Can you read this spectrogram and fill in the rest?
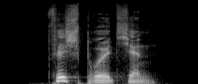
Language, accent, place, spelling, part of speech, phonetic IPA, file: German, Germany, Berlin, Fischbrötchen, noun, [ˈfɪʃˌbʁøːtçən], De-Fischbrötchen.ogg
- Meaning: fish sandwich (sandwich filled with fish, most typically herring, but also any other kind)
